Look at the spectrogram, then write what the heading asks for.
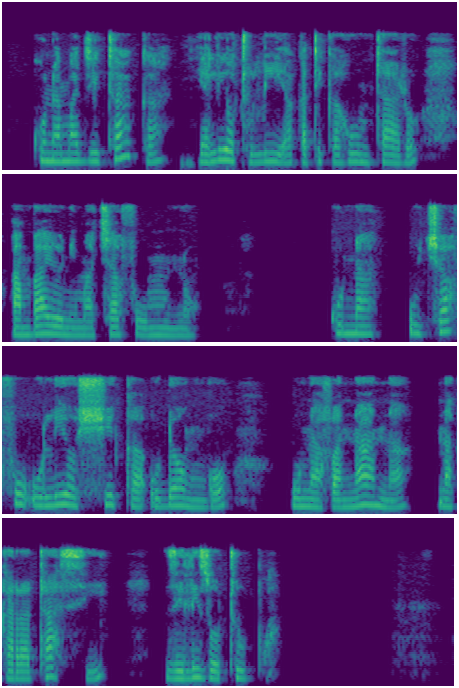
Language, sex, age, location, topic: Swahili, male, 50+, Nairobi, government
